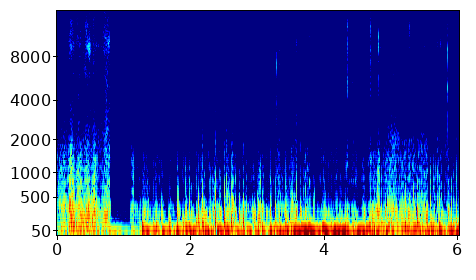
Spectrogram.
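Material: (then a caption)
Foam. Long acrylic nails scratch and tap on a large dark grey foam windscreen fitted over a microphone. The result is a dense, muffled stream of deep thumps and rustling scrapes, dropping briefly quieter around the first second before continuing steadily.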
